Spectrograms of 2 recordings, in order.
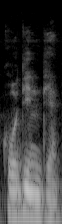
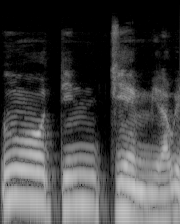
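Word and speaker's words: Ngô Đình Diệm: 고딘디엠. 지금은 응오딘디엠이라고 읽어요. 요즘은 이 원음에 가깝게 응오딘디엠이라고 읽습니다.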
